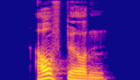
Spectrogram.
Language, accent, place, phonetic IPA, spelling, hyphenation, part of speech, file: German, Germany, Berlin, [ˈʔaufˌbʏʁdn̩], aufbürden, auf‧bür‧den, verb, De-aufbürden.ogg
- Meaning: to burden, to impose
